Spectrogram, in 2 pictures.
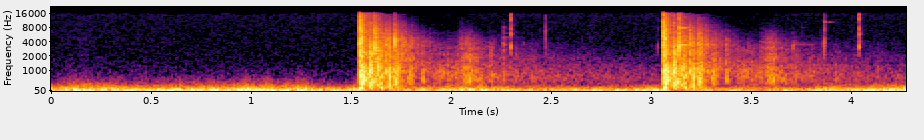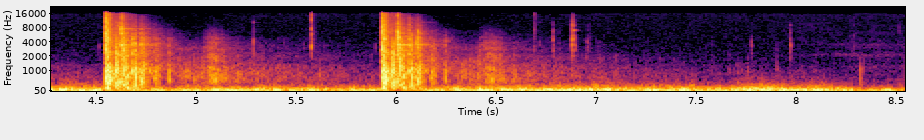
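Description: Four sharp gunshots finish off a magazine at a steady pace, about one and a half seconds apart. Each loud crack rings out briefly, and no one talks.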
